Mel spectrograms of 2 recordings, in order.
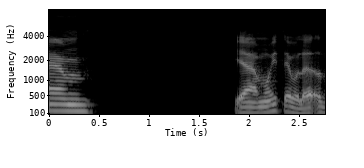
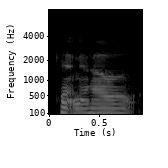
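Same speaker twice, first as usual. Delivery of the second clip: ordinary delivery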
